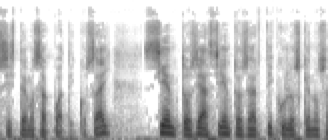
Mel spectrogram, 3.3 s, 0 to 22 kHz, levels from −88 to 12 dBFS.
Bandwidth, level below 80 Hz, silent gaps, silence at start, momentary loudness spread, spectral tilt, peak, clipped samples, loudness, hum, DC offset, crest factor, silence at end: 17 kHz; -40 dBFS; none; 0 s; 10 LU; -5.5 dB/octave; -4 dBFS; under 0.1%; -22 LUFS; none; under 0.1%; 18 dB; 0 s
